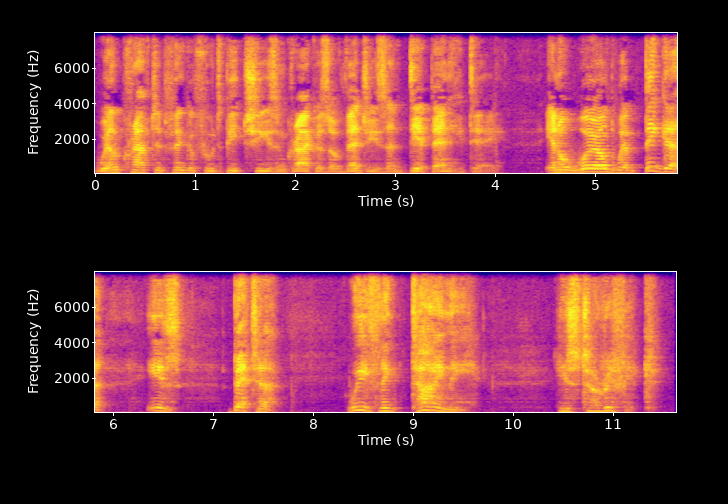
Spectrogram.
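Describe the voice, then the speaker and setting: A man with a slow, measured delivery reads aloud like an audiobook narrator. He treats plain instructional text as drama, pausing deliberately and leaning on chosen words. His pitch sits in an average male range. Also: lively intonation, a bit bright. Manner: theatrical, deliberate, with pauses and emphasis. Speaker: host reading cookbooks aloud. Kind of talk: dramatic audiobook-style reading of recipes.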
